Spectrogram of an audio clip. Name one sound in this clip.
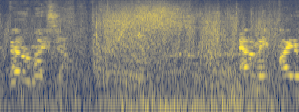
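A large explosion booms and rumbles.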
